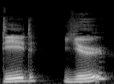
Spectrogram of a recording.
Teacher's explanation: So the second tip here for connected speech is how when words that end with D are followed by the word you, you'll often hear ja, ju, or ju. So the D and the y sound, the d and the y, turn into a j sound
